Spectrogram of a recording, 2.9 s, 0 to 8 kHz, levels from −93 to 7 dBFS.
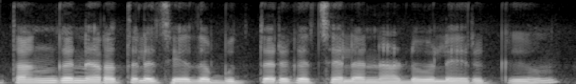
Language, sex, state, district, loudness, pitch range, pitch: Tamil, female, Tamil Nadu, Kanyakumari, -15 LUFS, 155-175 Hz, 170 Hz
